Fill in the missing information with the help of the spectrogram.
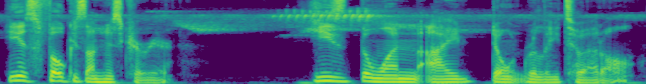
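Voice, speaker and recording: A man's voice: mid-range voice, expressive, normal speed, darkish tone, slight background noise, close to an everyday voice. A young man playing an earnest, lonely ranch heir, speaking a weary, reflective monologue in an audio drama. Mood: resigned.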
